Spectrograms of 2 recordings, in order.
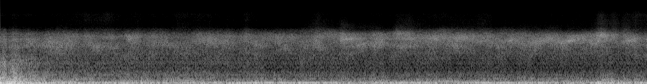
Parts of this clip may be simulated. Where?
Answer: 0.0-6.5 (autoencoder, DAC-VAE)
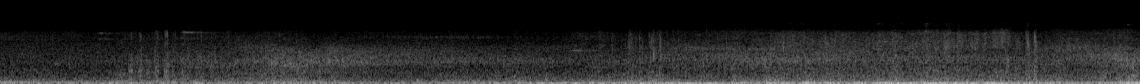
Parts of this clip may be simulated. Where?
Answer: 7.9-10.3 (vocoder, WaveNeXt)

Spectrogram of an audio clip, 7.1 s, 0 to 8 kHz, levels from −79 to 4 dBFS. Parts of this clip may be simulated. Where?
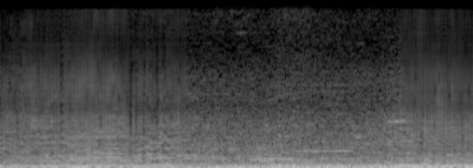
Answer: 0.0-2.8 (vocoder, BigVGAN v2); 6.0-7.1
